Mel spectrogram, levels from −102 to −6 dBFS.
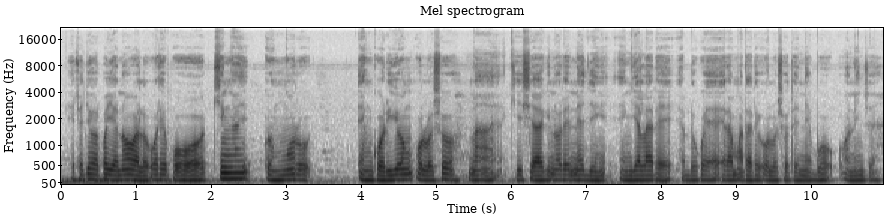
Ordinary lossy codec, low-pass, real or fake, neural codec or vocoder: none; none; real; none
